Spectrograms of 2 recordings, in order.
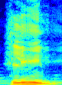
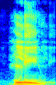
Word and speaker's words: ह्लीम: जी हाँ मित्रों, मंत्र को एक बार आप फिर से ध्यान से सुनिए, ओम ह्लीम। इसमें हा, ला और बड़ी ई की मात्रा और अंक की बिंदी, ह्लीम।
